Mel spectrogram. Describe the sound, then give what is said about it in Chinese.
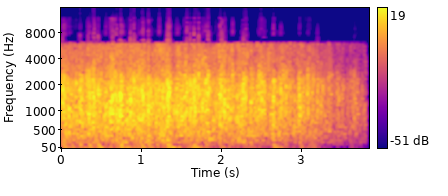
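An audience applauds eight men standing up at the event, with dense, steady clapping that stays loud and even for nearly four seconds before easing off slightly at the end. No one speaks over it. “来，大家给他们热烈掌声鼓励一下。”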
